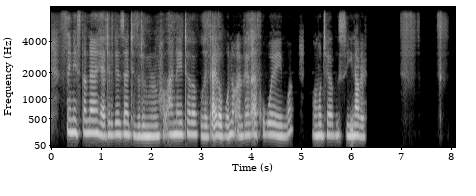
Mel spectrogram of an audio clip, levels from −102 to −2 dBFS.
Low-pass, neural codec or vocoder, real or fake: 7.2 kHz; codec, 16 kHz, 0.5 kbps, FunCodec, trained on LibriTTS, 25 frames a second; fake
